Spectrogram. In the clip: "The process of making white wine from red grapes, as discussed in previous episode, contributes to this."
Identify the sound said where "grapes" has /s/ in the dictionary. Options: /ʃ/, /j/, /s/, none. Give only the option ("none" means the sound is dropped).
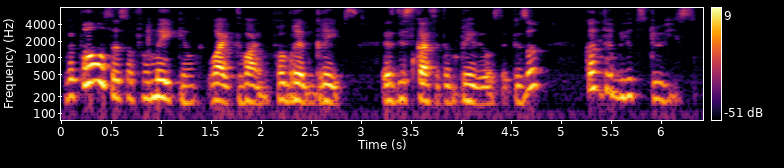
/s/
